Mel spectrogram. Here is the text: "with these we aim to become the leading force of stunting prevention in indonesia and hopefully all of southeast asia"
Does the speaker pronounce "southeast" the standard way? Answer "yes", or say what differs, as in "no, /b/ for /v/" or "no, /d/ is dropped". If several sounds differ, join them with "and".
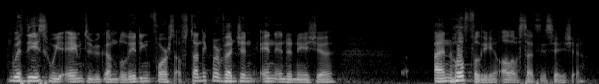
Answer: no, /s/ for /θ/ and /t/ is dropped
